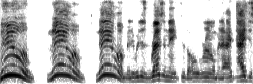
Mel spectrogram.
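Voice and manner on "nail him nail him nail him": booming yell, pitched way up, dragged very slowly. Retelling how dad yelled at the tv during games: imitating dad yelling at tv. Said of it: "he'd just yell out".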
